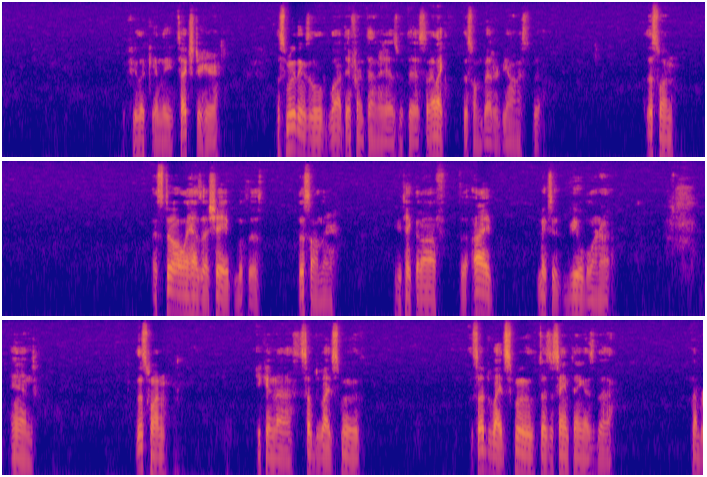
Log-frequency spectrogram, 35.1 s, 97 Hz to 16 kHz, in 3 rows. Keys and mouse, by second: 1.1 middle click, 1.2 click, 9.9-11.8 drag, 10.8 w, 12.6 Tab, 17.4-19.0 drag, 23.1 Tab, 25.2 Tab, 26.1 w, 29.1 w, 30.4 w.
